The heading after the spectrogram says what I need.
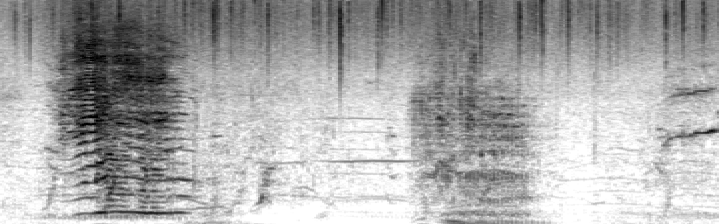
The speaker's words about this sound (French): Et la baleine va répéter ça en boucle pendant une heure, deux heures, une journée, comme elle le sent quoi.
